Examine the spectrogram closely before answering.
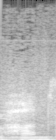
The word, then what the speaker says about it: Hans: name it is I can't call you Hans anyway it rhymes with France call me Max that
